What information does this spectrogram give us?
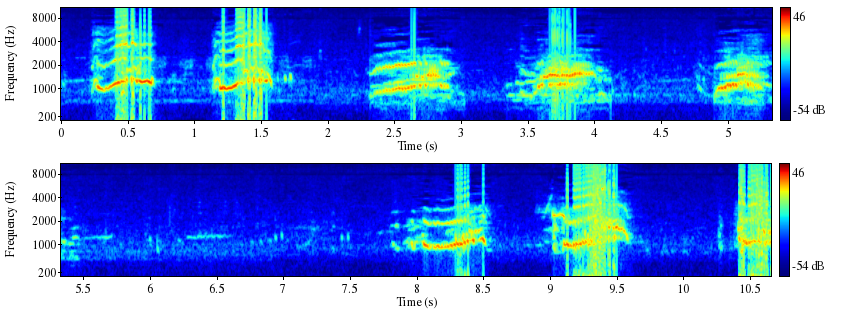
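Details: Eurasian coot (Fulica atra), call.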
